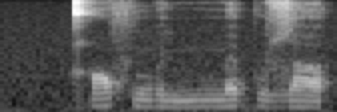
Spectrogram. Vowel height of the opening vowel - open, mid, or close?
open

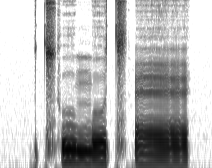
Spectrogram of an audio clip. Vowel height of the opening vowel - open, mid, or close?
close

